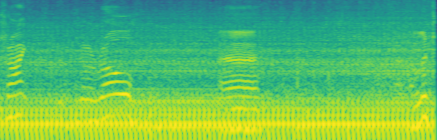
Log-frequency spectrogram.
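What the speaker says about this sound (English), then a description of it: "Right, let's get this engine started." Groundskeeping vehicle engine running, a close, loud, steady pulsing chug with even rhythm throughout, and someone talking over it.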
